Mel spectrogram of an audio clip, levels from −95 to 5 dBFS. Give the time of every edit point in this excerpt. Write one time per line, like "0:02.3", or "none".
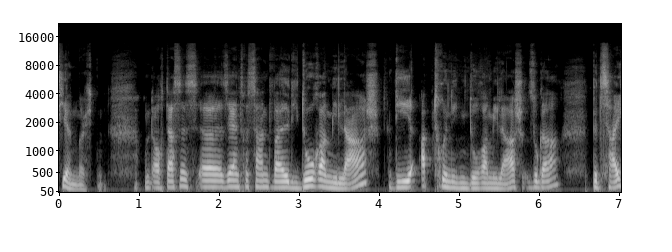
0:04.1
